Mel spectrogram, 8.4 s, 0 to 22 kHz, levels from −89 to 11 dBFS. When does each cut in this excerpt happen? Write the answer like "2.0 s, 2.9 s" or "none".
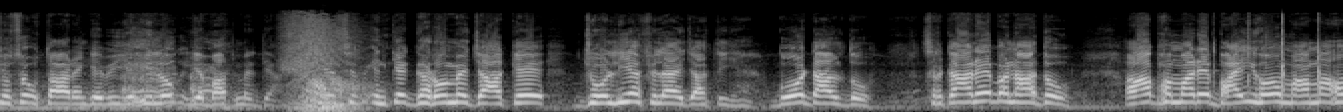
2.2 s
